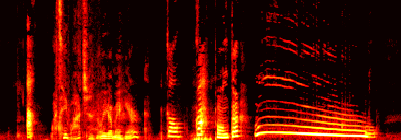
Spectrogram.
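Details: Tonka the Alaskan Malamute howling with a baby who mimics him; babbling and baby vocal sounds come first, then one long smooth howl that slowly glides downward in pitch for over two seconds.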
